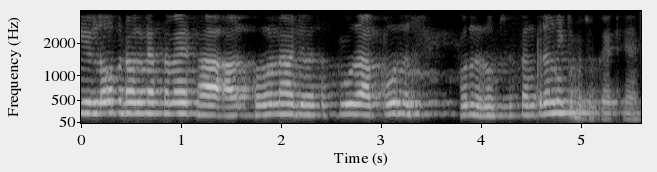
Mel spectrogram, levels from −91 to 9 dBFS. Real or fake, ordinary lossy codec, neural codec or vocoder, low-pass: fake; none; autoencoder, 48 kHz, 32 numbers a frame, DAC-VAE, trained on Japanese speech; 3.6 kHz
